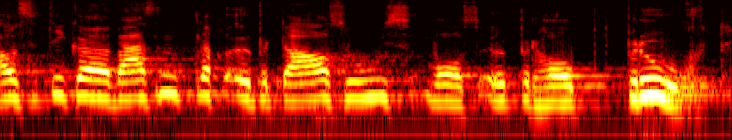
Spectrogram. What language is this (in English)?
Swiss German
